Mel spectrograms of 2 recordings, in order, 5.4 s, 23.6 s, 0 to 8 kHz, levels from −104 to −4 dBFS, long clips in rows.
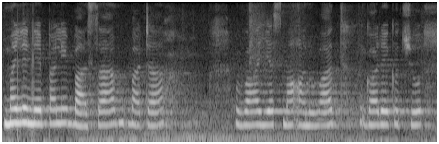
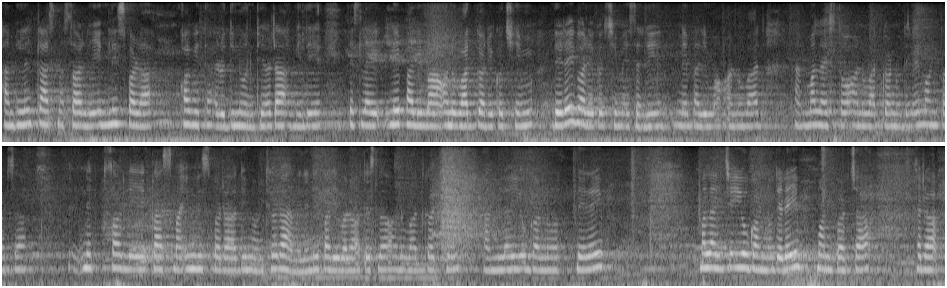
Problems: constant background noise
